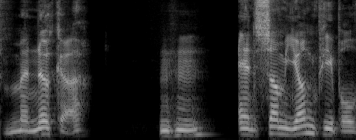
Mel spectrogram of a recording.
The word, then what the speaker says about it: Minooka: And I want my pronunciation on this right. It's Minooka, Illinois?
